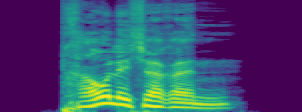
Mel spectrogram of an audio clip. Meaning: inflection of traulich: 1. strong genitive masculine/neuter singular comparative degree 2. weak/mixed genitive/dative all-gender singular comparative degree
- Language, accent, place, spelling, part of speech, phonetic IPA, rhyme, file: German, Germany, Berlin, traulicheren, adjective, [ˈtʁaʊ̯lɪçəʁən], -aʊ̯lɪçəʁən, De-traulicheren.ogg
